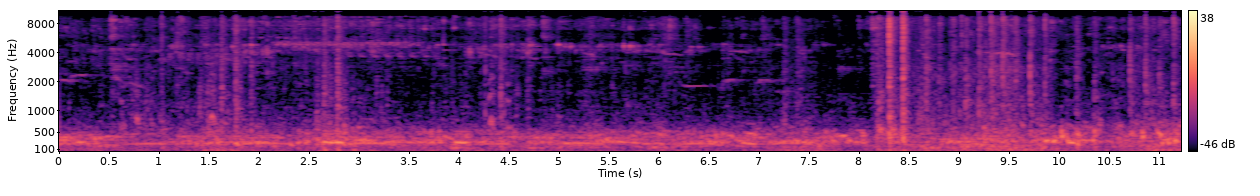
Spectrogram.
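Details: Black pigeons from Afghanistan give a steady low cooing murmur with occasional clearer coo notes, faint chirps, and a burst of sharp clicks and knocks near the end.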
